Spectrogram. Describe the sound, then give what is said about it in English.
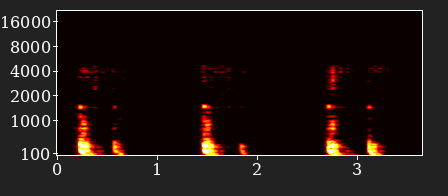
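A human heart beats in three paired lub-dub thumps, low and soft, evenly spaced with short silences between each pair. “This is the sound of a human heart, the pump that circulates living blood through your body.”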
